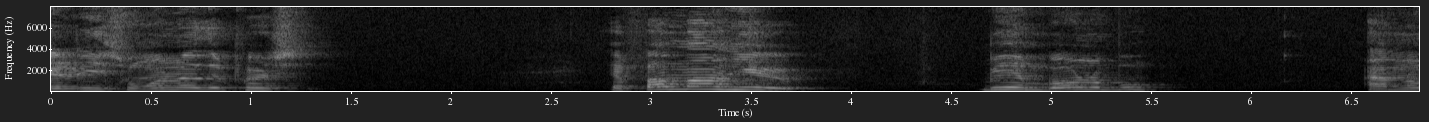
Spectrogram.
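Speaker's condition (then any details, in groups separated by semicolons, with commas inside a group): Cerebral palsy; declined offered surgery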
